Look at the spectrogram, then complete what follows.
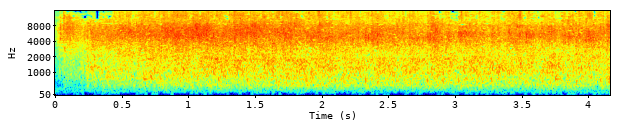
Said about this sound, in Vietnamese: Cho anh tràng pháo tay.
